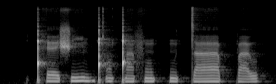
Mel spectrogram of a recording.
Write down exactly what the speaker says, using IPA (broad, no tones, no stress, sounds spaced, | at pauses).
ǃʰ ɛː ʃ ĩː b ǃʼ ɔ̃ ŋ͡ǃ ã f õ pː ũ tː aː pː a o̯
